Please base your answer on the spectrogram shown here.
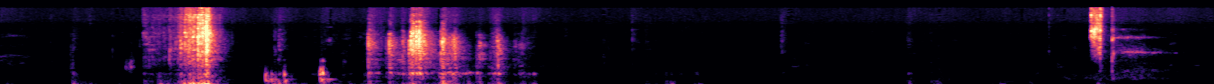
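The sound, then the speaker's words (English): A deck of tarot cards is shuffled in several quick, papery riffling bursts, followed by sparse faint taps and clicks as the cards settle. “Okay, so I am shuffling the deck right now, and we're just going to get a message, and then we'll talk about that.”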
